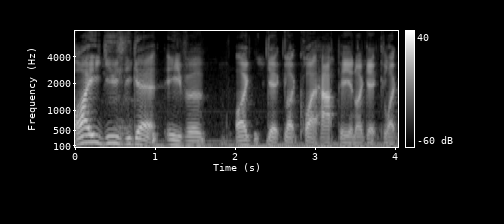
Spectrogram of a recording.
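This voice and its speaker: With a southern English accent, a man speaks at a moderate pace. His tone is bright and sharp, and his intonation lively. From England. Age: 20s. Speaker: podcast co-host. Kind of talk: casual chat.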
